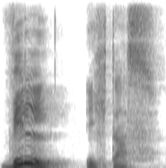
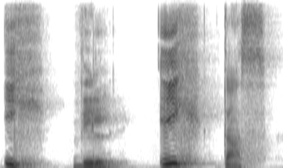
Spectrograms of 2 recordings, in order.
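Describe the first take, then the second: First: WILL slow and strongly stressed, the rest falling. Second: „ich“ stretched very slowly and stressed, falling. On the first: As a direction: slowly lean hard on the first word. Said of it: "betonst du das erste Wort". (Betonung auf „Will“, langsam und fallend) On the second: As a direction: dwell on the second word, heavy and slow. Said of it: "nimmst du auch das zweite Wort". (Betonung auf „ich“, sehr langsam gedehnt) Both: Shown as a demonstration.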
